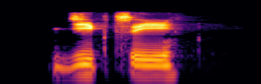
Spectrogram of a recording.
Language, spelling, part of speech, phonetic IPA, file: Russian, дикции, noun, [ˈdʲikt͡sɨɪ], Ru-дикции.ogg
- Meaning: inflection of ди́кция (díkcija): 1. genitive/dative/prepositional singular 2. nominative/accusative plural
